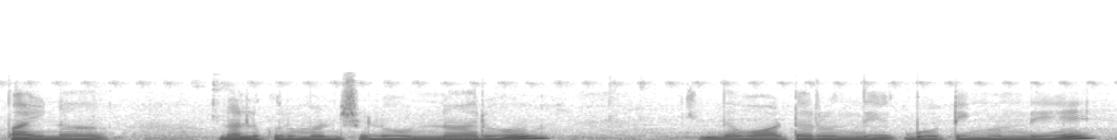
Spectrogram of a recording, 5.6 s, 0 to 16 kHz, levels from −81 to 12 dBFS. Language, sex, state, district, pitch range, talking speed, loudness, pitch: Telugu, female, Telangana, Karimnagar, 165-175 Hz, 95 wpm, -27 LUFS, 165 Hz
